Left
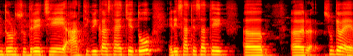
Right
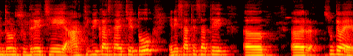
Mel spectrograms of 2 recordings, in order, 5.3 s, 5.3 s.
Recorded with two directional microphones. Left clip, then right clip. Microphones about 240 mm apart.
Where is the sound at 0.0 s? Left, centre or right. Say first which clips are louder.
Left 6 dB; left.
